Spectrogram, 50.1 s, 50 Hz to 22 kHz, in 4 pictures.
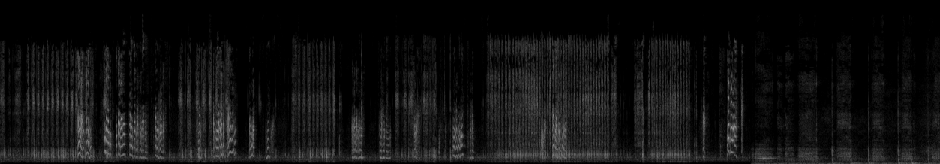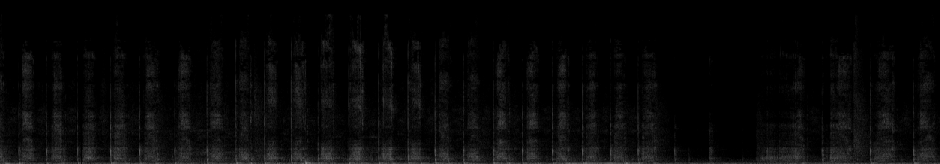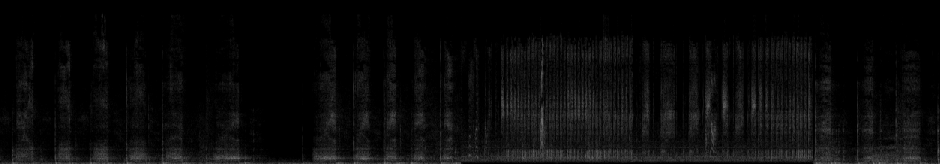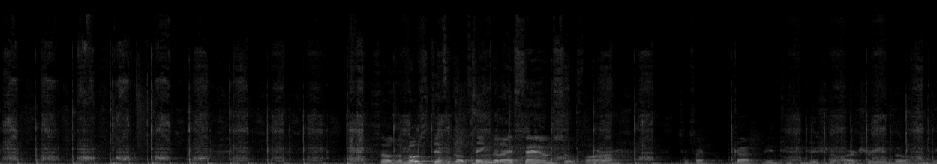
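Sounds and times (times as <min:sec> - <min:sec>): sharpener rasping on steel: 0:00.0 - 0:21.3, 0:29.2 - 0:46.4.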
